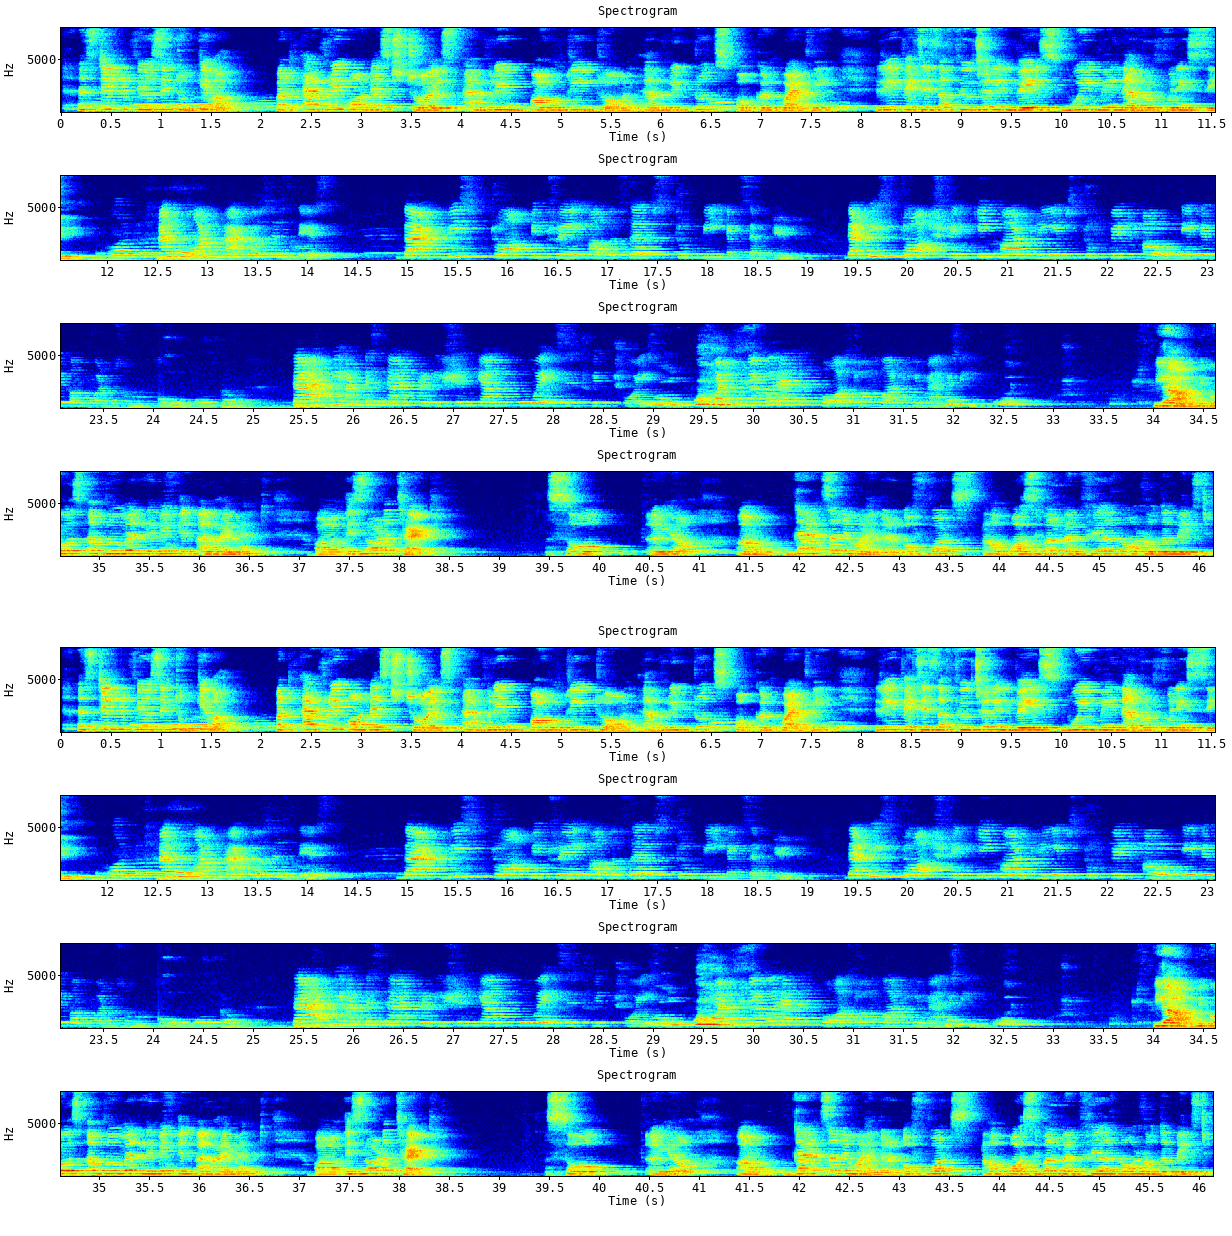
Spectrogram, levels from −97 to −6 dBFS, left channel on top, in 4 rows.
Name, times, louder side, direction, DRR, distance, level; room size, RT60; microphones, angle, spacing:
voice 1, 0.0-12.8 24.0-24.8 25.8-25.9 26.2-26.4 28.9-29.7 32.4-32.6 34.0-36.6 37.1-38.3 39.5-40.0 40.5-46.1, right 1 dB, 65° right, 0.7 m, -26 dB
voice 2, 12.5-14.3 14.6-18.9 19.4-24.0 25.2-29.0 29.5-32.4, left 1 dB, 75° left, 0.9 m, -37 dB
3.1 x 2.6 x 2.2 m
head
